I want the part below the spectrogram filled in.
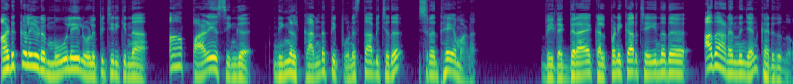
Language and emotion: Malayalam, surprised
